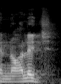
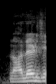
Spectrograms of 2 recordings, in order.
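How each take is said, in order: First: Said in the usual way. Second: नॉलेज said as "noled-j", hard D before the J; D sounded. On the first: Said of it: "डी भी silent है". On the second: Shown as a demonstration. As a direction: voice the silent D in नॉलेज. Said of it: "नॉलेज नहीं है".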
